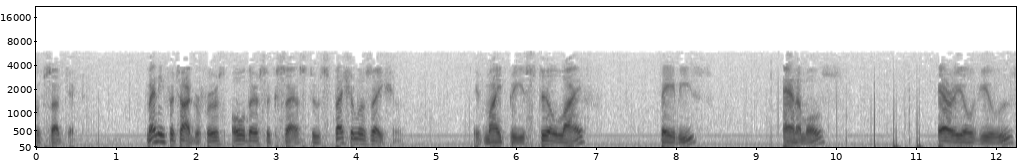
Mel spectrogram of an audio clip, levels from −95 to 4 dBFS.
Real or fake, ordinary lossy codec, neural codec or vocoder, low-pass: real; MP3, 24 kbps; none; 7.2 kHz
